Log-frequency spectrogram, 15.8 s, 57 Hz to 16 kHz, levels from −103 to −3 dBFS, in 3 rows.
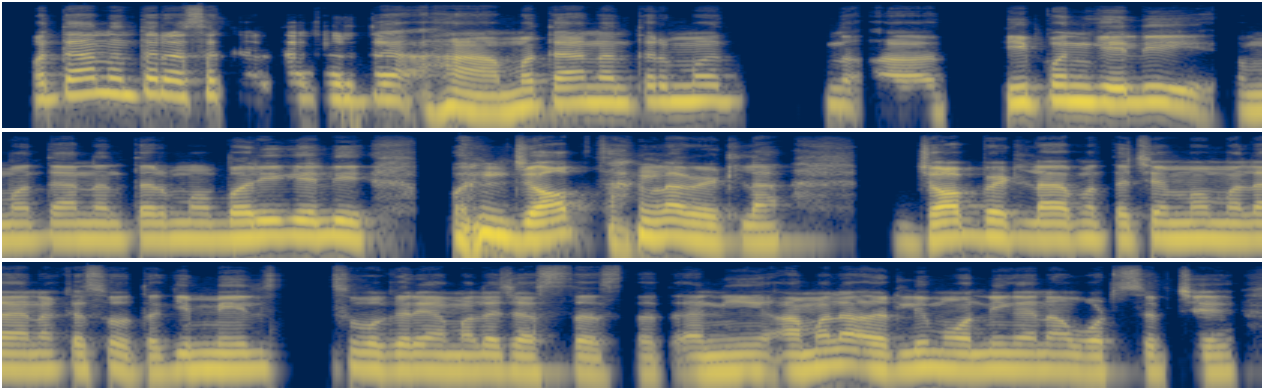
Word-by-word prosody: मग 210 - 0
त्यानंतर 260 0 +2
असं 235 +1 -1
करता-करता 205 -1 -4
हां 130 -4 +2
मग 155 +3 +2
त्यानंतर 180 +1 +1
मग 190 -1 -1 0.4
म 165 - -5
अ, 120 -4 -6 0.3
ती 180 - +5
पण 195 -1 +6
गेली 180 +1 +4 0.3
मग 135 +2 -3
त्यानंतर 135 0 -2
मग 135 0 -1
बरी 145 +2 +4
गेली 150 -1 +3 0.4
पण 170 -3 +6
जॉब 145 +5 +5
चांगला 155 -2 +2
भेटला, 125 -2 0 0.6
जॉब 145 +2 +6
भेटला. 140 -2 +2
मग 135 +1 -3
त्याचे 130 +1 -3
मग 140 - +1
मला 135 0 0
आहे 135 -1 0
ना 135 0 -3
कसं 135 +1 -5
होतं, 115 -2 -6
की 130 - -1
मेल्स 135 0 0 0.3
वगैरे 130 -1 -1
आम्हाला 125 -1 -2
जास्त 120 -1 -5
असतात. 110 0 -9
आणि 120 +2 -1
आम्हाला 135 +6 -1
अर्ली 135 +2 0
मॉर्निंग 135 0 0
आहे 135 - -1
ना 130 - -3
WhatsAppचे 120 +1 -6
135 Hz, 170 wpm, -22 LUFS, 130-165 Hz, 0.6 s, पण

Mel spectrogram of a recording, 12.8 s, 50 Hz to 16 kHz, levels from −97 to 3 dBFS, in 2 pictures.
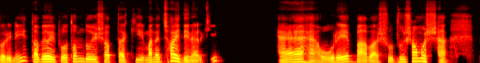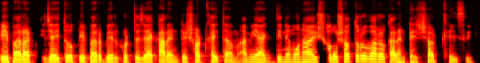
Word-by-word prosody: করিনি। 115 +6 -1 0.2
তবে 145 +1 +2
ওই 135 - 0
১ম 145 +5 -2
২ 140 -1 0
সপ্তাহ 130 -2 -2
কি 130 - -8
মানে 130 +2 0
৬ 190 -4 +4
দিন 110 - -2
আরকি 105 +10 -12 0.9
হ্যাঁ, 130 +6 +2
হ্যাঁ, 105 -1 -4
ওরে 125 +4 +1 0.2
বাবা 105 +1 0
শুধু 115 +2 -6
সমস্যা! 170 -1 -1 0.5
পেপার 135 +2 +5
আটকে 130 -2 -6
যাইত, 125 -1 +4 0.2
পেপার 125 +1 +3
বের 125 0 +3
করতে 125 0 -3
যাই 130 -1 +5
কারেন্টের 125 +1 +2
শর্ট 120 -1 0
খাইতাম। 110 -1 0 0.2
আমি 135 +2 -4
১ 125 - -4
দিনে 135 +1 -1
মনে 140 0 0
হয় 140 -1 +3
১৬-১৭ 145 +4 +2
বারও 150 -2 +5
কারেন্টের 120 0 +1
শর্ট 115 -3 -1
খাইছি। 110 -2 -9
125 Hz, 175 wpm, -24 LUFS, 115-140 Hz, 0.9 s, পেপার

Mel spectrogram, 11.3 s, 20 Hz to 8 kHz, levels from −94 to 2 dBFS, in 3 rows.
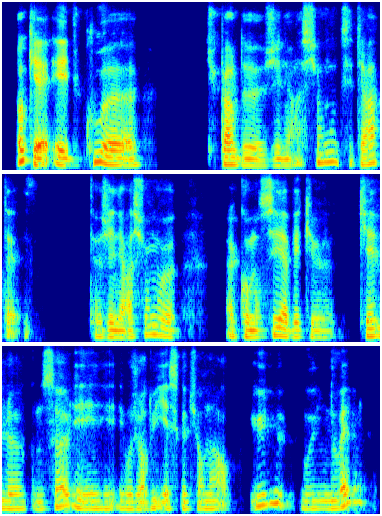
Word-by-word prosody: OK. 190 +3 +6
Et 125 -5 +8
du 110 0 -13
coup, 170 +9 +2
heu, 125 -3 +5 0.7
tu - - -11
parles 130 -1 +5
de 110 -3 0
génération 110 +11 -2
et - - -8
cetera. 155 -1 0
Ta - - -5 0.7
ta 125 - -6
génération, 120 +6 0
heu, 115 -3 -3 0.4
a - - -3
commencé 115 +4 +1
avec, 120 -2 +1
heu, 110 -1 -6 0.2
quelle, 135 0 0
heu, 125 0 -2
console 130 +8 -2
et 130 -1 -3
et 130 - -6
aujourd'hui 125 +3 -3
est-ce 130 - -2
que 125 - -4
tu 125 - -10
en 130 0 -3
as 130 - -5 0.2
1 185 +3 -1 0.2
ou 130 -1 -8
1 130 0 -6
nouvelle? 170 - -1
125 Hz, 180 wpm, -26 LUFS, 120-150 Hz, 0.7 s, Et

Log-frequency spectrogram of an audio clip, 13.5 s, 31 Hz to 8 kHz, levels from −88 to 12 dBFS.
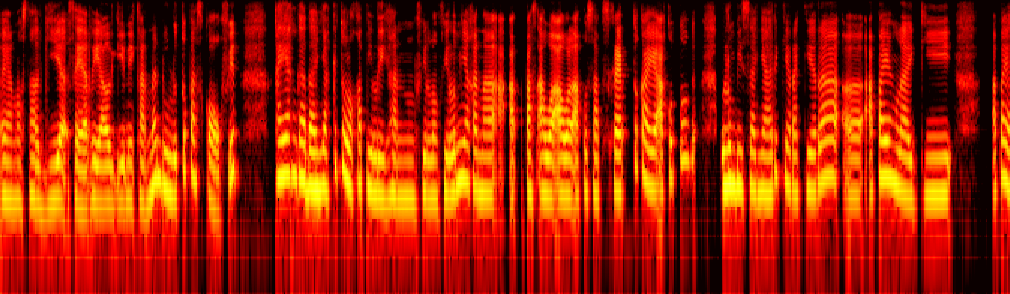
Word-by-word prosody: yang 190 -1 -2
nostalgia 180 0 -1
serial 175 +1 +1
gini 180 +1 -5
karena 195 +8 -1
dulu 220 -7 +2
tuh 315 +9 -7
pas 290 -5 -2
Covid 190 - -1 0.5
kayak 290 +1 +3
nggak 275 -2 +4
banyak 225 0 +5
gitu 340 -1 -1
loh 245 -6 +5
Kak 245 -1 -2
pilihan 195 -2 -1
film-filmnya 205 +7 0
karena 210 -3 -1
a 200 - -5
pas 210 -1 0
awal-awal 200 -1 +4
aku 200 +3 0
subscribe 215 +1 -1
tuh 350 - -4
kayak 245 -7 +2
aku 275 - -4
tuh 390 +8 -4 0.5
belum 240 +1 +6
bisa 230 -1 0
nyari 210 +4 -1
kira-kira, 235 +4 -1
eee, 200 0 -3
apa 215 +6 -3
yang 275 -2 +4
lagi 200 -1 -2 0.5
apa - - -6
210 Hz, 160 wpm, -20 LUFS, 195-245 Hz, 0.5 s, belum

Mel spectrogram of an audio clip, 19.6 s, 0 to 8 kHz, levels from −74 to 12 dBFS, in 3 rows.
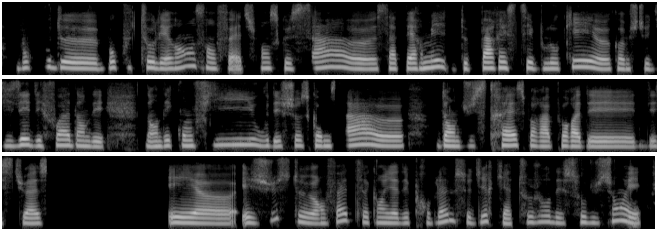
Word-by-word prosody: beaucoup 205 +5 -6
de 190 -3 +3
beaucoup 210 0 -3
de - - -21
tolérance 205 +4 0
en 195 - +1
fait, - - -2
je - - -10
pense 195 -1 -3
que 185 - -2
ça, 215 +5 -1
heu, 175 -1 +3
ça 180 +1 -1
permet 190 +6 +2
de 185 - -2
pas 195 +3 +4
rester 205 0 0
bloqué, 190 +6 +1
heu, 175 -2 +2
comme 175 -1 -2
je - - -9
te - - -6
disais 175 +5 +2
des 180 -2 -3
fois 190 +2 +2
dans 180 -1 0
des 160 -2 -1 0.4
dans 160 0 +2
des 180 +2 -1
conflits 205 +3 -2
ou 180 -3 -3
des 165 -1 -3
choses 180 +1 -3
comme 175 -1 +1 0.2
ça, 205 +1 +4
heu, 170 -1 +4 0.3
dans 170 -1 +4
du 170 +1 -9
stress 190 +2 +2
par 180 -1 -2
rapport 165 +1 +1
à 165 - +7
des 155 -1 0
des 165 +1 -6
situat 165 0 0 1.3
et 180 -1 +6
heu, 160 -1 +3
et 180 - +2
juste, 255 - -6
en 165 -4 +1
fait, 220 +4 -3
quand 180 - -3
il 175 - +1
y - - +2
a 170 - +2
des 170 +1 -5
problèmes, 195 +9 -3
se 200 - -7
dire 205 +6 -4
qu'il 165 - -3
y - - 0
a - - -3
toujours 200 +3 -5
des 175 -2 -4
solutions, 195 +8 -3
et 170 -3 +2
185 Hz, 200 wpm, -23 LUFS, 170-205 Hz, 1.3 s, à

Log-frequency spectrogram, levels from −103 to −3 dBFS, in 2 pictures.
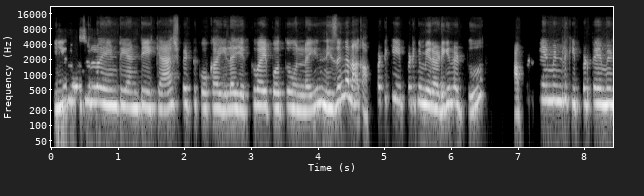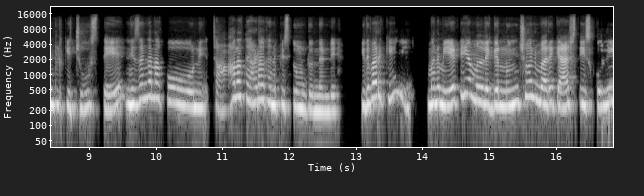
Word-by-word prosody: ఈ - - +3
రోజుల్లో 290 -1 -2
ఏంటి 250 0 +3
అంటే, 225 +1 +1
ఈ - - -2
క్యాష్ 220 +5 -3
పెట్టుకోక, 255 -4 -7 0.2
ఇలా 215 +1 -1
ఎక్కువైపోతూ 230 +1 -2
ఉన్నాయి. 195 +1 -1 0.2
నిజంగా 285 - +2
నాకు - - -5
అప్పటికి, 325 +4 -13
ఇప్పటికి 285 0 -8
మీరు 245 -2 +4
అడిగినట్టు 210 -3 -2 0.7
అప్పటి 470 -2 -19
పేమెంట్‌లుకి, 310 -1 -1
ఇప్పటి 265 0 -7
పేమెంట్‌లుకి 255 -3 +3
చూస్తే, 220 -1 -4 0.3
నిజంగా 325 +8 +1
నాకూ, 335 -4 -4 0.4
ని 225 - +3 0.2
చాలా 345 - -1
తేడా 300 +1 -1
కనిపిస్తూ 250 -2 +2
ఉంటుందండి. 190 -2 +1 0.4
ఇదివరకి, 345 +6 +1 0.6
మనం 275 0 +4 0.2
ఏటీఎంలు 330 +1 0
దగ్గర 250 +1 +3
నుంచొని 280 +8 +2
మరి 265 +1 +2
క్యాష్ 235 +3 +1
తీసుకొని 250 +1 0
255 Hz, 130 wpm, -22 LUFS, 225-290 Hz, 0.7 s, మీరు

